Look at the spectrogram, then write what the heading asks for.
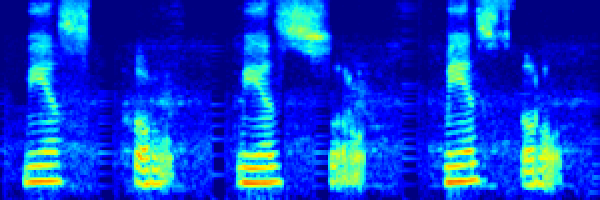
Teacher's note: ketika waqaf pada kata misru itu lebih utama tebal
